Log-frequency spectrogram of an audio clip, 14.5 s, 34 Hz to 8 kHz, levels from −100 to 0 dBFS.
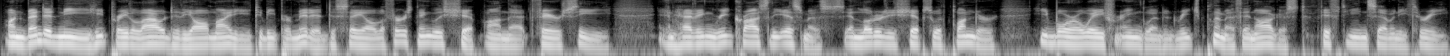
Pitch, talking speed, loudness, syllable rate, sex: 105 Hz, 190 wpm, -18 LUFS, 5.1 syllables/s, male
